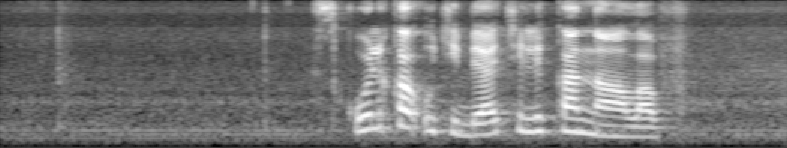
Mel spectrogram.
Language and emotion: Russian, neutral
